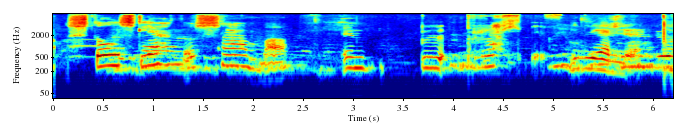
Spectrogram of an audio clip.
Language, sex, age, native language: Icelandic, female, 11, Icelandic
